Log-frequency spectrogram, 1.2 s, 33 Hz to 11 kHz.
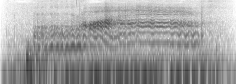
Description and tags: pucky meow 01
Our cat Puk/Pucky meows. A very short sample. Recorded with a Zoom H2 recorder.
meow, animal, cat, normalized, purr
